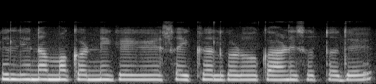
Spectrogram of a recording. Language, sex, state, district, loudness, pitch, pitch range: Kannada, female, Karnataka, Bangalore, -14 LUFS, 220 Hz, 215-225 Hz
